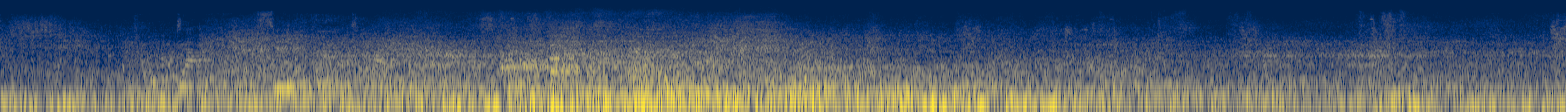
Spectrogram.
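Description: Spell effects crackle and burst in a fantasy battle.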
